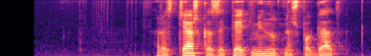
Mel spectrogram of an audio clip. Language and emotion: Russian, neutral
